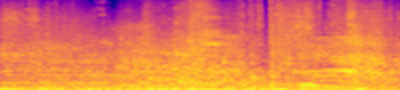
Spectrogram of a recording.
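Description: Swords clash.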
